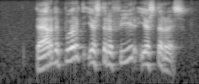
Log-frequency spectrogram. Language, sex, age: Afrikaans, male, 23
